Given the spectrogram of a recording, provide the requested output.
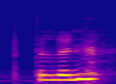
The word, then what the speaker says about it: Berlin: But I I hope that they will have another Berlin Berlin. Like how I just said the German pronunciation there.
